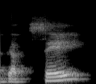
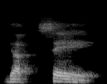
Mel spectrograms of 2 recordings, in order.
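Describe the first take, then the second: First: Gakse ending in a glide, "gak-sey"; wrong y ending. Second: Gakse with a pure long e, "gak-see". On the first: Teacher showing what to avoid, y glide ending. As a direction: let the e of gakse slide up into a y. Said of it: "ada Y-nya salah". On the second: Teacher giving the correct reading, long e. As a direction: hold the e in gakse with no glide. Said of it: "dibacanya E panjang". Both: Shown as a demonstration.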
